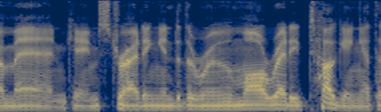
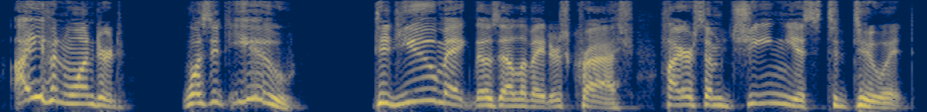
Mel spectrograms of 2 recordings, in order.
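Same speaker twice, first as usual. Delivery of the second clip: high, tense, hurt wife voice; a betrayed wife working herself up; upset wife; 5 dB louder than usual. A narrator's reading. Wife confronting husband about his secret, tense and hurt.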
